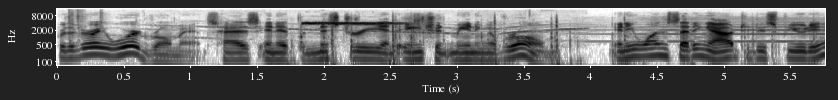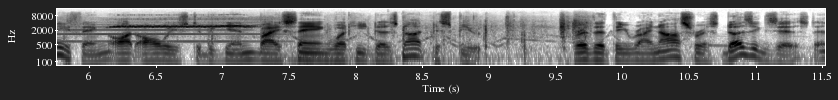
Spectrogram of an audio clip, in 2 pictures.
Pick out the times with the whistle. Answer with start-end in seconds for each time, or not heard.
1.8-2.6, 6.1-7.2.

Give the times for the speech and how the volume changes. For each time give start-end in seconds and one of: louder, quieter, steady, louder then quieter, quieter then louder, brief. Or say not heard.
0.0-8.9 steady
9.6-11.4 brief.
